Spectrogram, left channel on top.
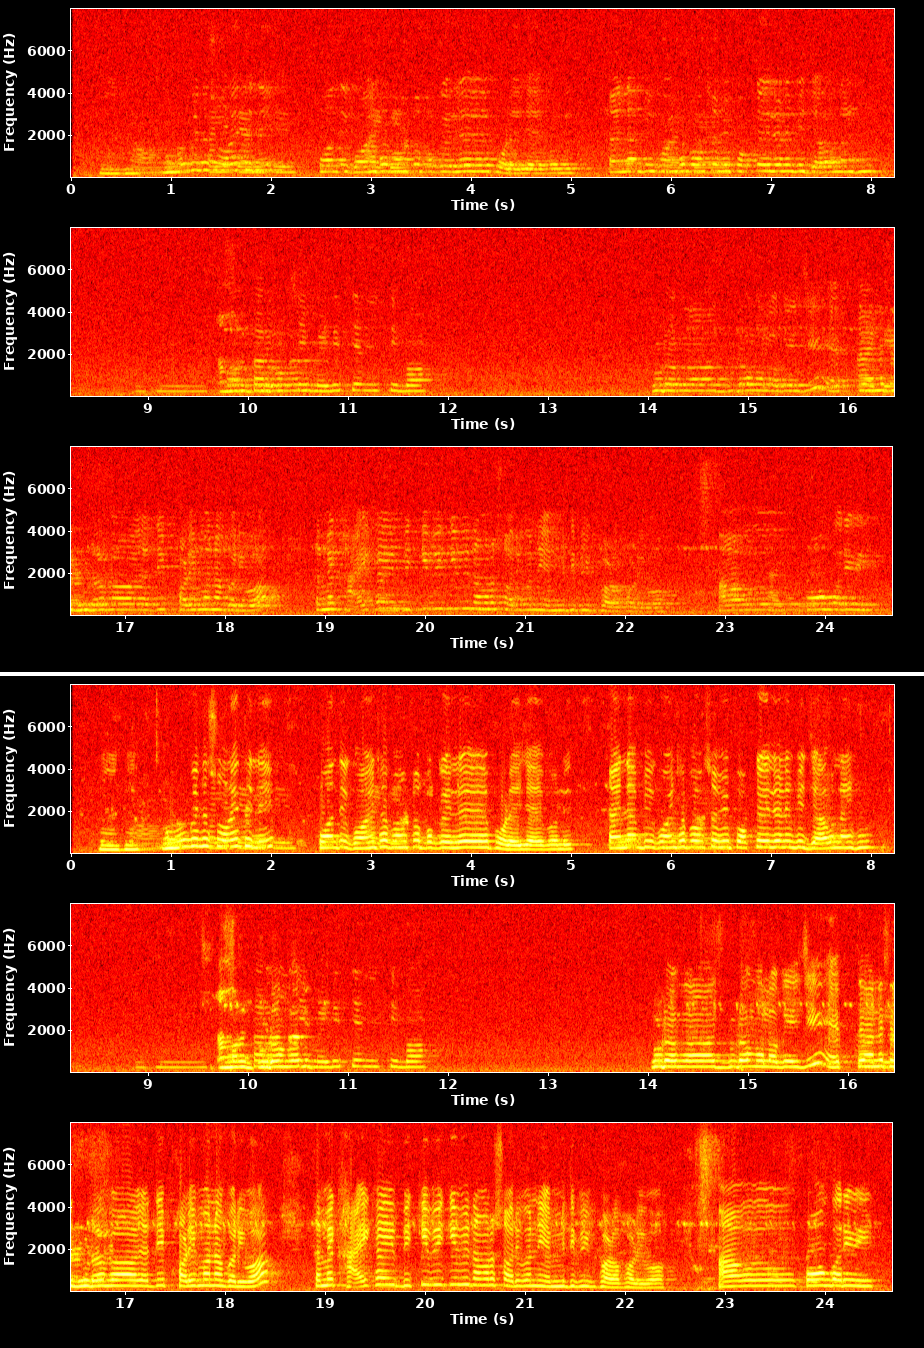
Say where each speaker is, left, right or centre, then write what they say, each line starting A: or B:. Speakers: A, on the right (about 75°); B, on the right (about 15°).
A: ହୁଁ ହୁଁ
B: ହଁ
A: ମୁଁ କିନ୍ତୁ
B: ଖାଲି
A: ଶୁଣିଥିଲି
B: ଜାଣିଛି
A: କୁହନ୍ତି ଗଇଁଠା
B: ଆଜ୍ଞା
A: ପଁସ ପକେଇଲେ ପଳେଇ ଯାଏ ବୋଲି କାହିଁକିନା ବି ଗଇଁଠା
B: ଆଜ୍ଞା
A: ଫଉଁସ ବି ପକେଇଲେଣି ବି ଯାଉନାହିଁ।
B: ହୁଁ
A: ଆମର
B: କଣ ତାର
A: ଝୁଡଙ୍ଗ
B: କିଛି
A: ବି
B: ମେଡି ସିନ ଥିବ।
A: ଝୁଡଙ୍ଗ ଝୁଡଙ୍ଗ ଲଗେଇଚି ଏତେ
B: ଆଜ୍ଞା
A: ମାନେ ସେ ଝୁଡଙ୍ଗ ଯଦି ଫଳି ମନ କରିବ ତମେ ଖାଇ ଖାଇ
B: ଆ
A: ବିକି ବିକି ବିି ତମର ସରିବନି ଏମିତି ବି ଫଳ ଫଳିବ। ଆଉ
B: ଆଜ୍ଞା
A: କଣ କରିବି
